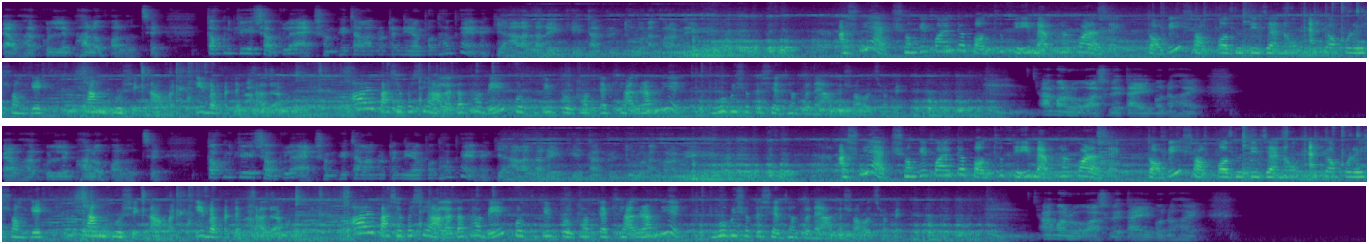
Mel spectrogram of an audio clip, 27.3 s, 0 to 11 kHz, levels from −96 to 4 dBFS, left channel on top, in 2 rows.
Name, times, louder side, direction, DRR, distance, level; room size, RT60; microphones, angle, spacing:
voice 1, 0.0-7.3 16.1-16.5 23.4-26.0, left 2 dB, 85° left, -3 dB, 4.0 m, -47 dB
sound 1, 5.0-23.6, left 1 dB, ahead, 2.1 m, -43 dB
voice 2, 8.2-11.2 11.5-14.1 14.4-16.5 16.9-20.5 20.7-22.7, right 3 dB, 20° right, 10 dB, 0.3 m, -35 dB
sound 2, 10.9-11.5 11.9-13.8 14.1-14.9 15.3-17.1, right 4 dB, 50° right, 0.8 m, -46 dB
sound 3, 11.1-19.8 20.5-21.3 21.6-21.8 22.0-22.1, equal, 15° left, 1.3 m, -53 dB
11.0 x 4.7 x 2.4 m, 0.38 s
head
